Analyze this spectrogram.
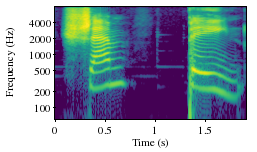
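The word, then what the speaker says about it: champagne: So this is शम पेन।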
